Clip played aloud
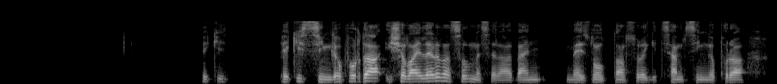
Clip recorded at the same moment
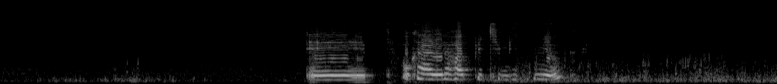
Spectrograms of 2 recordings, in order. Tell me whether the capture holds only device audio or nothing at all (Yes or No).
No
